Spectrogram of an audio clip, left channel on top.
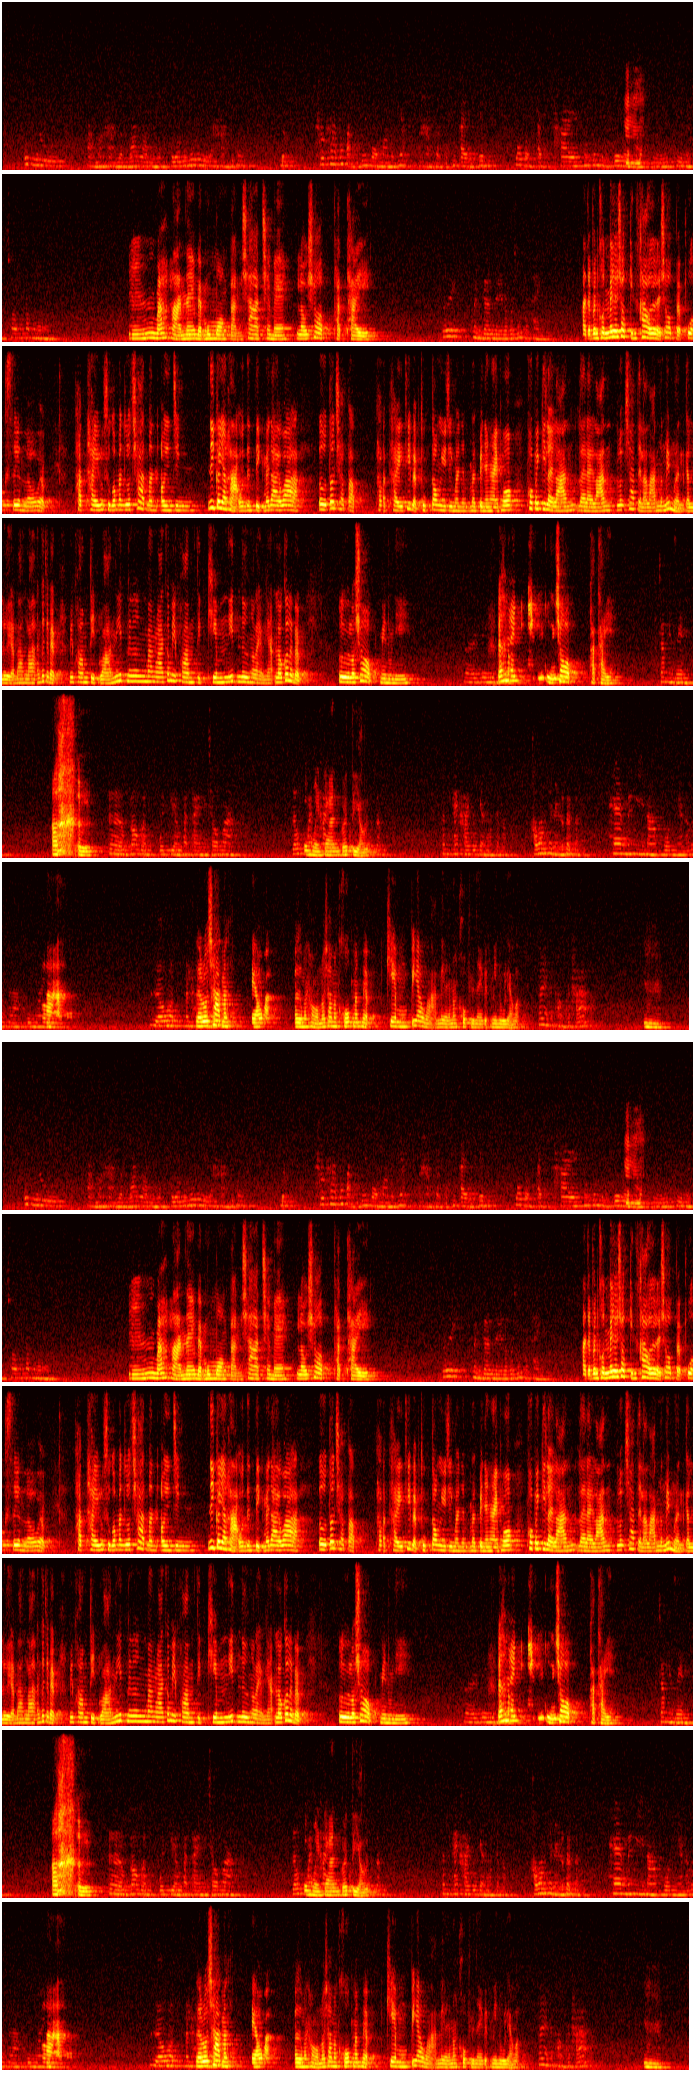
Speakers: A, on the right; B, on the right.
A: เมื่อกี้เราถามอาหารแบบบ้านเราเนาะแต่ว่ามันก็จะมีอาหารที่เป็น แบบถ้าค่าถ้าต่างประเทศมองมาแบบเนี้ยอาหารจากประเทศไทยอย่างเช่นพวกแบบผัดไทยพวกต้มยำกุ้งอะไรเงี้ยเออพีมแบบชอบชอบเมนูไหน
B: อืมอืมอาหารในแบบมุมมองต่างชาติใช่ไหม เราชอบผัดไทย
A: เอ้ยเหมือนกันเลยเราก็ชอบผัดไทย
B: อาจจะเป็นคนไม่ได้ชอบกินข้าวเลยแหละชอบแบบพวกเส้นแล้วแบบผัดไทยรู้สึกว่ามันรสชาติมันเอาจริงๆนี่ก็ยังหาออเทนติกไม่ได้ว่าเออต้นฉบับผัดไทยที่แบบถูกต้องจริงๆมันมันเป็นยังไงเพราะพอไปกินหลายร้านหลายๆร้านรสชาติแต่ละร้านมันไม่เหมือนกันเลยอ่ะบางร้านก็จะแบบมีความติดหวานนิดนึงบางร้านก็มีความติดเค็มนิดนึงอะไรแบบเนี้ยเราก็เลยแบบเออเราชอบเมนูนี้
A: เออจริงเหมือนกัน
B: แล้วทำไมถึงชอบผัดไทย <laughs>
A: ชอบกินเส้น
B: อ่ะเออ
A: เออพวกแบบก๋วยเตี๋ยวผัดไทยเนี่ยชอบมากแล้วผัดไทยมีความรู้สึกว่าแบบ
B: เหมือนกันก๋วยเตี๋ยว
A: มันคล้ายๆก๋วยเตี๋ยวนะแต่แบบเขาว่ามันอยู่ในรูปแบบแบบแห้งไม่มีน้ำปนอย่างเงี้ยแล้วแบบเวลาปรุงอะไรอย่างงี้ใช่ไหม
B: ใช่
A: แล้วแบบมันหอมอะ
B: แล้วรสชาติมันครบแล้วอ่ะเออมันหอมรสชาติมันครบมันแบบเค็มเปรี้ยวหวานอะไรอย่างเงี้ยมันครบอยู่ในแบบเมนูแล้วอ่ะ
A: ใช่มันหอมกระทะ
B: อืม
